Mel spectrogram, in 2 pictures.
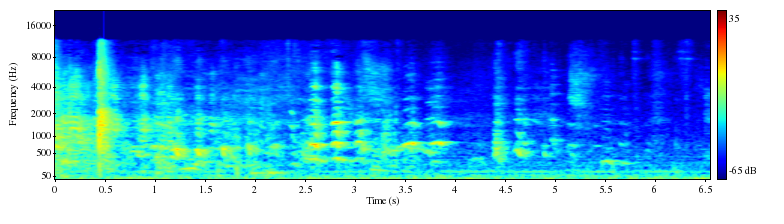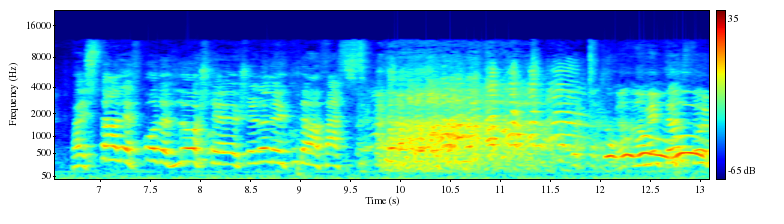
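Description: Several men talk and shout with animation.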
